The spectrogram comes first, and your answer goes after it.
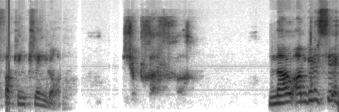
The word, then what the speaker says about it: préfère: Préférer, préfère. Imagine that you get rid of the last syllable. So préfère is Klingon.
